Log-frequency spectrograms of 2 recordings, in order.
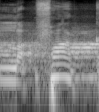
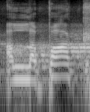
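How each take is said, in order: First: The second word begins with an f sound. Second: The second word begins with a p sound. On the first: "ওরা প বলতে পারে না" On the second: "বলতে পারে না"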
